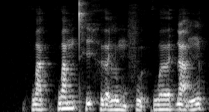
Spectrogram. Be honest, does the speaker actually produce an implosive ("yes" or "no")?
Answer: yes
